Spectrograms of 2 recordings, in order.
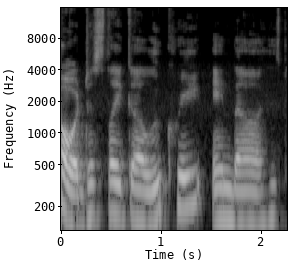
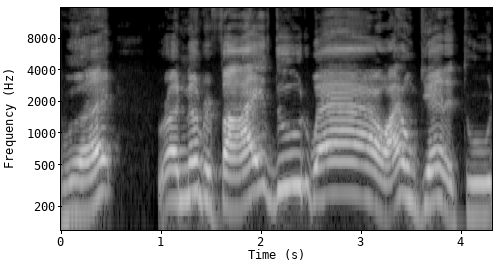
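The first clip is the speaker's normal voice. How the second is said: very slow, high, loud confusion with long drawn-out "wow"; 6 semitones higher, 6 dB louder than usual. Imitating a viewer who watched the countdown out of order: mock confused viewer. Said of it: "You're gonna be like".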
